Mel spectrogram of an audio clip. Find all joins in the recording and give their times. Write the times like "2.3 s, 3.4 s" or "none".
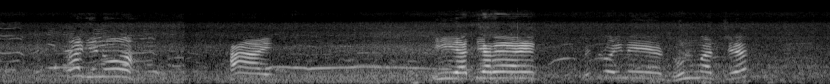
1.9 s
